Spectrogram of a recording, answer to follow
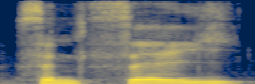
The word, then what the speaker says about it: sensei: quasi totalité des carreaux noirs des séries qu'on prononce pas sensei sensei mais pourtant on l'écrit sensei ei mais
